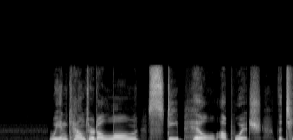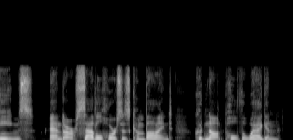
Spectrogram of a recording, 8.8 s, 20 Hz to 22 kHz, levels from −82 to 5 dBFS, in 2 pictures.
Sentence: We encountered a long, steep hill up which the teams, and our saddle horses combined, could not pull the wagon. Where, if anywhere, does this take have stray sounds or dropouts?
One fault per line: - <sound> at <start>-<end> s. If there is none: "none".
none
